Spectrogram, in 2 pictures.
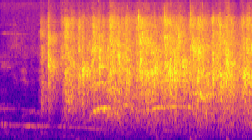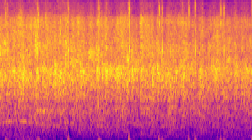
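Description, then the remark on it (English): After a poem is read, an audience breaks into a dense, steady patter of finger snaps mixed with clapping, sustained for several seconds, with a few faint voices calling out underneath at the start. “And apparently a little bit of snapping.”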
